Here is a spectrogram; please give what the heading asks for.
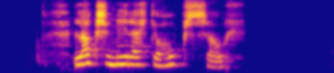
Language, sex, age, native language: Icelandic, female, 8, Icelandic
